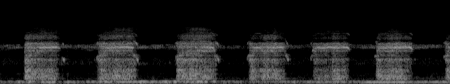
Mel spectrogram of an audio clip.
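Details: Female barn owl lying on the floor of a nest box, recorded on 28 February 2023 at 5:57 pm. She gives harsh, breathy rasping hisses, about one every second, over a steady low hum.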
